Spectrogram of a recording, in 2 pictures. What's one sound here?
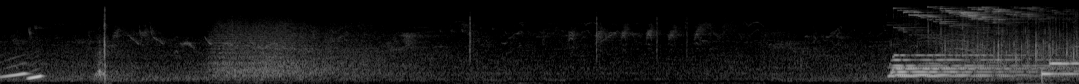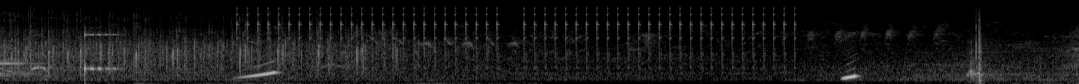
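A golf club strikes a ball with a sharp thwack.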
